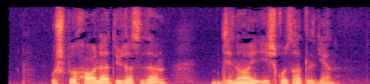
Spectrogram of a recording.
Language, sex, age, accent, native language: Uzbek, male, 35+, Toshkent shahri, Uzbek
